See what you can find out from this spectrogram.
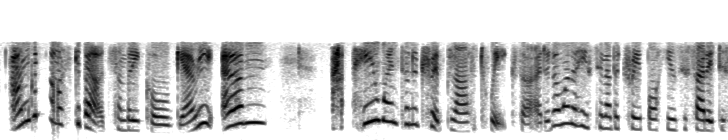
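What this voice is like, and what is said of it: English accent. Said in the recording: “We love the English accent.”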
